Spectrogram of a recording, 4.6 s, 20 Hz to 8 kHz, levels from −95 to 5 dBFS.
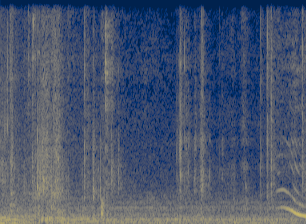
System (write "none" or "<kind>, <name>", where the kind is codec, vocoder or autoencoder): none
